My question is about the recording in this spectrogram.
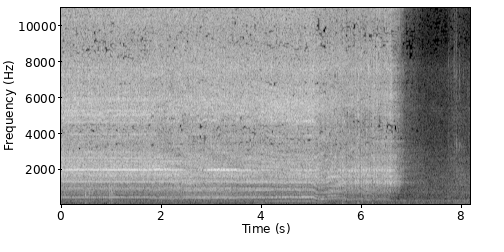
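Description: Eachine E52 pocket quadcopter's four small motors and propellers spinning at speed with a high, steady whine while the drone is held down by hand on a desk. The pitch drops slightly about five seconds in, and the motors cut off suddenly shortly before seven seconds.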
